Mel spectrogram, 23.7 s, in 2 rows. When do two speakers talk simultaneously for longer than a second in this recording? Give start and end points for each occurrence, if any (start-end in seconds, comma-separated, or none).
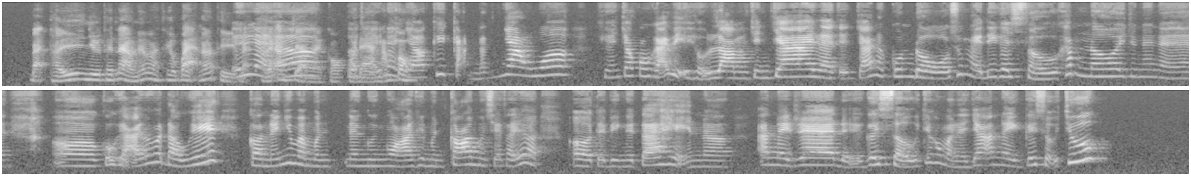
2.3-4.1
